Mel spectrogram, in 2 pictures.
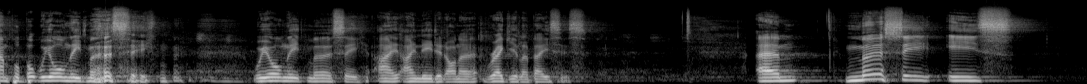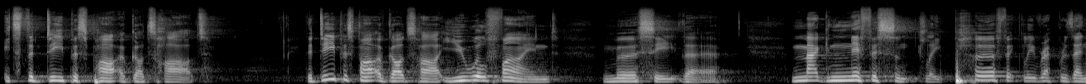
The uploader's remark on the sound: Recorded Live at Life Church Lancashire on Sunday 13th August 2023.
